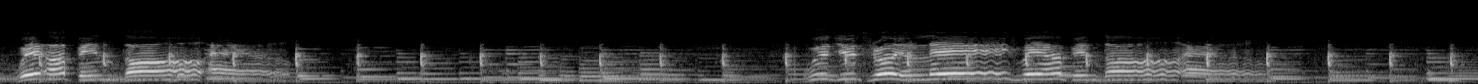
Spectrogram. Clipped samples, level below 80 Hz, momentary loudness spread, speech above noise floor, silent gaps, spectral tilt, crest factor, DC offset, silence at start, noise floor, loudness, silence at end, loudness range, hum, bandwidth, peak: under 0.1%; -62 dBFS; 19 LU; 24 dB; none; -8.5 dB/octave; 18 dB; under 0.1%; 0 s; -40 dBFS; -18 LUFS; 0 s; 14 LU; none; 4 kHz; 0 dBFS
